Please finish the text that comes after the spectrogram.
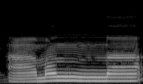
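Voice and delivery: आमन्ना with the doubled न held as a humming nasal ghunna; ghunna nasal hold. Shown as a demonstration. Teacher showing ghunna on the shadda, slow nasal hold. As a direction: stretch the न of आमन्ना through the nose, slow. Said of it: "तो हम ये गुन्ना करेंगे".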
